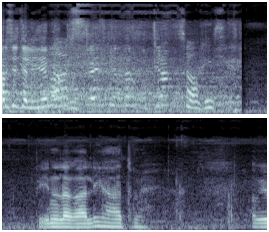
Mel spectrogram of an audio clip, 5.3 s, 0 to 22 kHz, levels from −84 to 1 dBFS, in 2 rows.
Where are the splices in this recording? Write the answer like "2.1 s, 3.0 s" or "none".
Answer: 2.3 s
